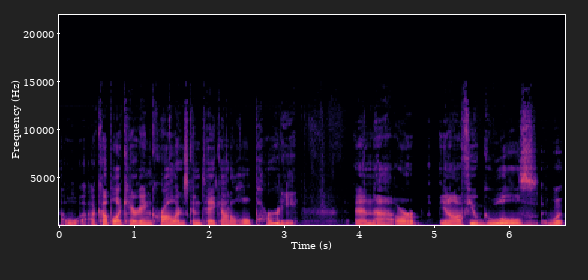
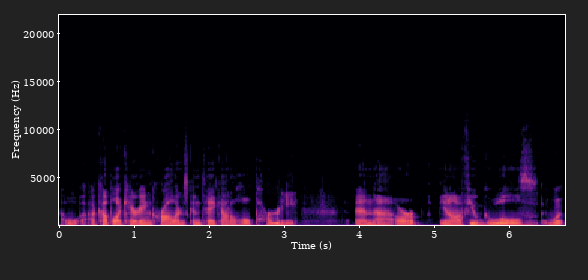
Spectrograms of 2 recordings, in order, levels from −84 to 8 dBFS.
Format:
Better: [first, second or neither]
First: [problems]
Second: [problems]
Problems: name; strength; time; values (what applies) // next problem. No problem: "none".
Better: first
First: none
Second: muffled; slightly; fading above 2.5 kHz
